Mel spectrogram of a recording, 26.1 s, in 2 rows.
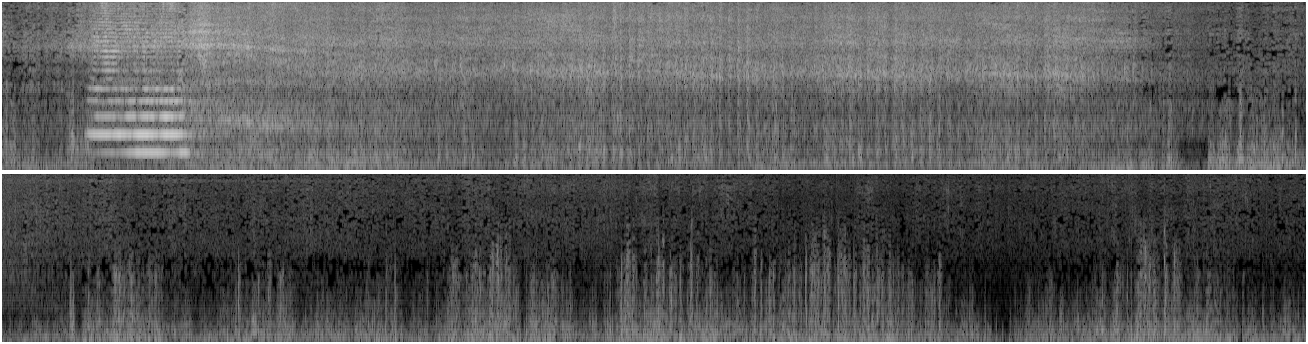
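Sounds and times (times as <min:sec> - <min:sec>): train wheels rumbling on rails: 0:00.0 - 0:22.3
locomotive horn blast: 0:00.7 - 0:04.0.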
